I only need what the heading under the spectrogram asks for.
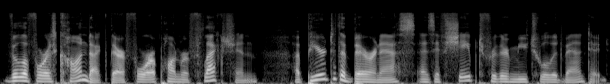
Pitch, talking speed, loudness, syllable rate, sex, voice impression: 135 Hz, 155 wpm, -20 LUFS, 6.0 syllables/s, male, very masculine, very adult-like, very middle-aged, very thick, tensed, very powerful, bright, slightly hard, slightly muffled, fluent, slightly raspy, cool, intellectual, slightly refreshing, very sincere, very calm, mature, friendly, reassuring, slightly unique, slightly elegant, slightly wild, slightly sweet, lively, kind, slightly intense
